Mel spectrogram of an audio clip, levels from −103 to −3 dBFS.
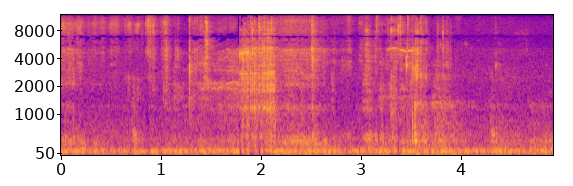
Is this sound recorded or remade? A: recorded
